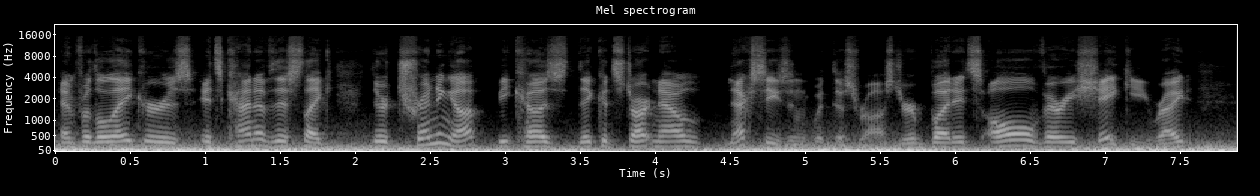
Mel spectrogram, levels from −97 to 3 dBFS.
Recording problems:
wind noise on the microphone; occasional gusts; 15 dB below the speech

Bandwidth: 15 kHz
